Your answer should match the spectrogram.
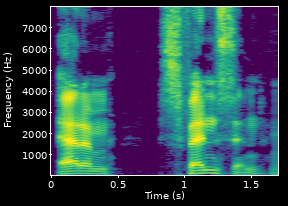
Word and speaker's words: Adam Svensson: Large group at minus four, including the Canadian Adam Svensson. Am I saying that right, Kevin? Right? Sure. That's right.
